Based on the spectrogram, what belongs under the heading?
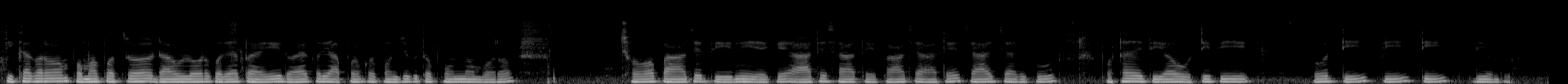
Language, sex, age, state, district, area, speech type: Odia, male, 30-45, Odisha, Kendujhar, urban, read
